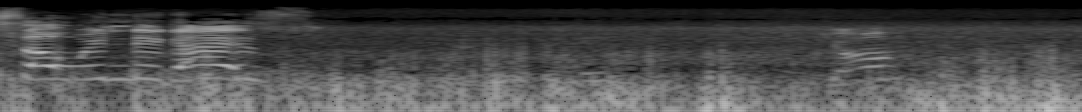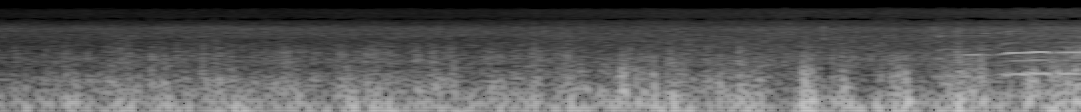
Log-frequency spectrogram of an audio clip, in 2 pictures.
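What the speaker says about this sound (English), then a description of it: "It is so windy, guys." Strong coastal wind buffets the microphone with steady low rumbling gusts, while a voice speaks briefly at the start and again faintly later.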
